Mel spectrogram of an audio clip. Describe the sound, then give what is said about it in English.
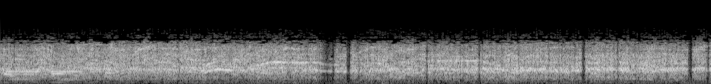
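A large baseball stadium crowd roars steadily at a Mets game, bottom of the sixth inning with the Mets leading 1-0, as Tom Seaver pitches to Jones with Rusty Staub in scoring position; a dense wash of cheering voices that stays loud and unbroken throughout, with only a brief dip partway through. “And the crowd is flying for action.”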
